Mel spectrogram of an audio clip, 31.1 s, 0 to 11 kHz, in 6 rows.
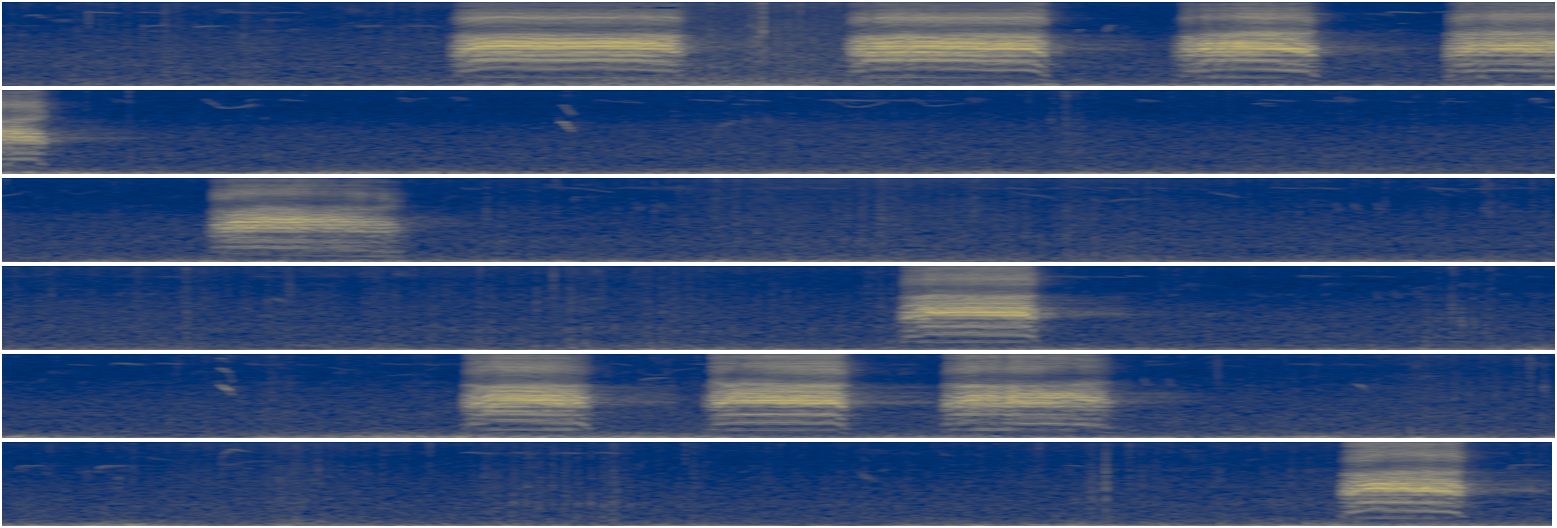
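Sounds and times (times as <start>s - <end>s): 
hooded crow calling: 1.5s - 5.6s, 11.0s - 11.9s, 18.5s - 19.4s, 22.2s - 24.7s, 30.3s - 31.0s.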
